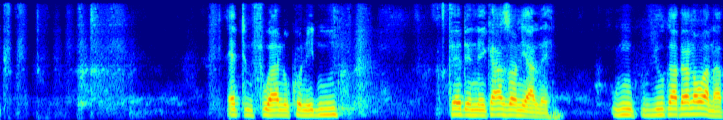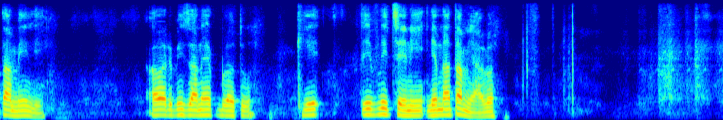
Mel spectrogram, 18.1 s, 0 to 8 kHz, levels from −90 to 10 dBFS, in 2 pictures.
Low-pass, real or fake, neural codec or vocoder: 7.2 kHz; fake; codec, 16 kHz, 1.1 kbps, Voila-Tokenizer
